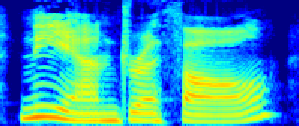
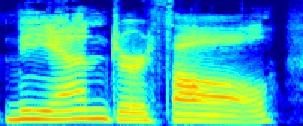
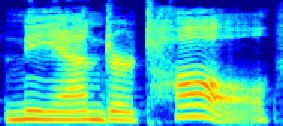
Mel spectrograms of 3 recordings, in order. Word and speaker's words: Neanderthal: I said Neanderthal, but it is actually pronounced Neanderthal, or even Neandertal, which is the first pronunciation at the Merriam-Webster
